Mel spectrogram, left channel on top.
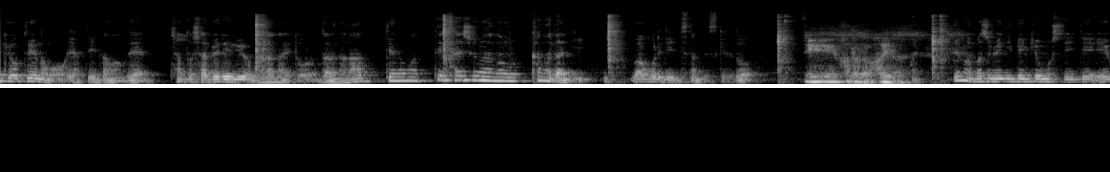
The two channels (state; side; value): silent; right; digital silence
